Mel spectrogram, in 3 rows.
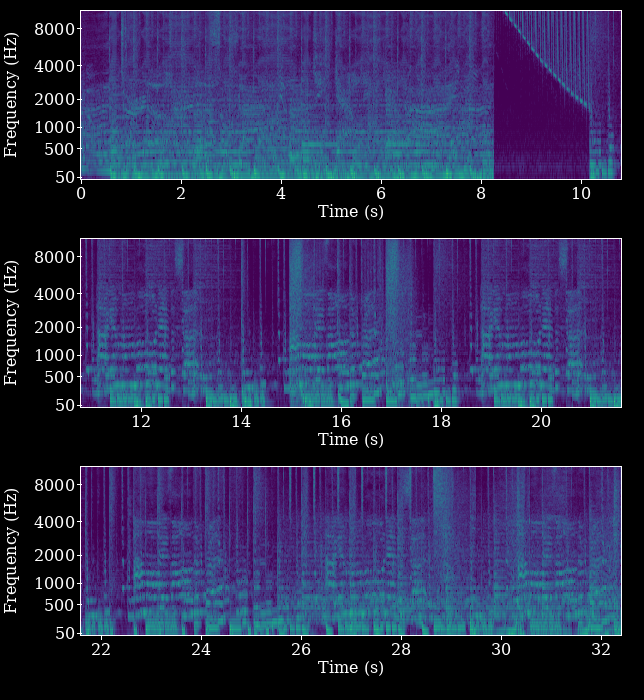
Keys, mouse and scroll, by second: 0.6-1.4 typing, 3.8 click, 4.5-5.7 scroll up 3, 6.8 click, 8.6 click, 9.3 click, 10.1 click, 12.8 click, 15.6 alt+click, 22.5 alt+click, 23.6-25.5 drag, 27.0 alt+click, 27.8 click, 28.6 alt+click, 30.8 alt+click.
